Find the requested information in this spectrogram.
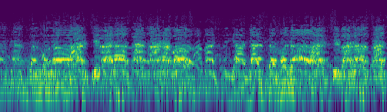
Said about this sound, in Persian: اما آنطور که تصاویر منتشر شده از گرد همایی روز جمعه در پاسارگاد نشان می‌دهد، تنها شعار مطرح شده ثبت ملی روز کوروش نبوده. در این میان برخی از حاضران شعارهای علیه دیگران دادند.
